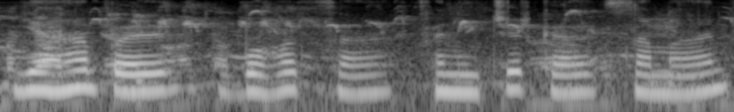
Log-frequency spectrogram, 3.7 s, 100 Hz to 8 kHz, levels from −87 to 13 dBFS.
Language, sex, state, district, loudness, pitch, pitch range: Hindi, female, Himachal Pradesh, Shimla, -18 LUFS, 225 Hz, 215-240 Hz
